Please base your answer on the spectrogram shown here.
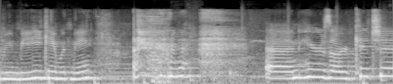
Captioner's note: laughter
